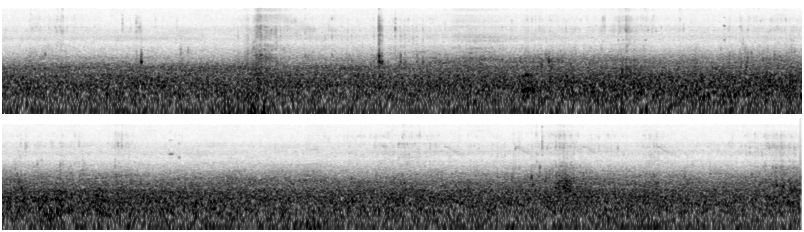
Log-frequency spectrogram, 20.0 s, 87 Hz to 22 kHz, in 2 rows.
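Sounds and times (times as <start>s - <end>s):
wind on microphone: 0.0s - 20.0s.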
